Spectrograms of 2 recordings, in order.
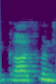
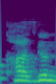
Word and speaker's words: कासगंज: अब ब्रिटिशर्स क्या थे, अंग्रेज क्या थे, वो का सही से उच्चारण नहीं कर पाते थे तो खा बोलते थे, तो उसी कासगंज को वो खासगंज बोलते थे।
